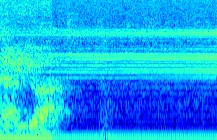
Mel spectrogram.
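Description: Steady low electrical mains hum from the guitar and bass amplifiers, dropping to a quieter level about half a second in. A brief tail of a voice is heard at the very start.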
